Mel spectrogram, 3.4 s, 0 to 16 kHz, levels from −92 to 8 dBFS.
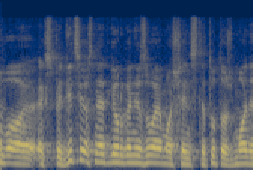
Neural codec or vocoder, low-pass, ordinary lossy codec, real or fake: none; 10.8 kHz; AAC, 64 kbps; real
